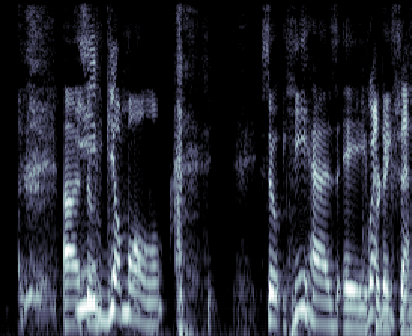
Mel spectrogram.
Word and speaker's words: Guillemot: Nasal. Mall. Guillemot. We are so tolerant of other cultures on this podcast. I'm just telling you how to correctly pronounce his name. Yves Guillemot.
